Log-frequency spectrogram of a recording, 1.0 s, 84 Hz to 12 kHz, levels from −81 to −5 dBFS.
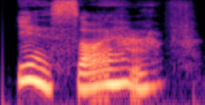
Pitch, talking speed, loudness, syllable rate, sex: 220 Hz, 175 wpm, -16 LUFS, 3.5 syllables/s, female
